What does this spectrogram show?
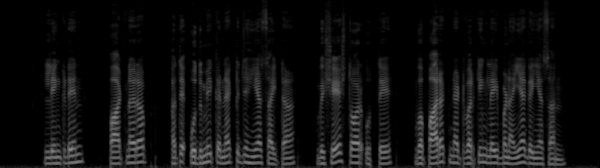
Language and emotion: Punjabi, neutral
